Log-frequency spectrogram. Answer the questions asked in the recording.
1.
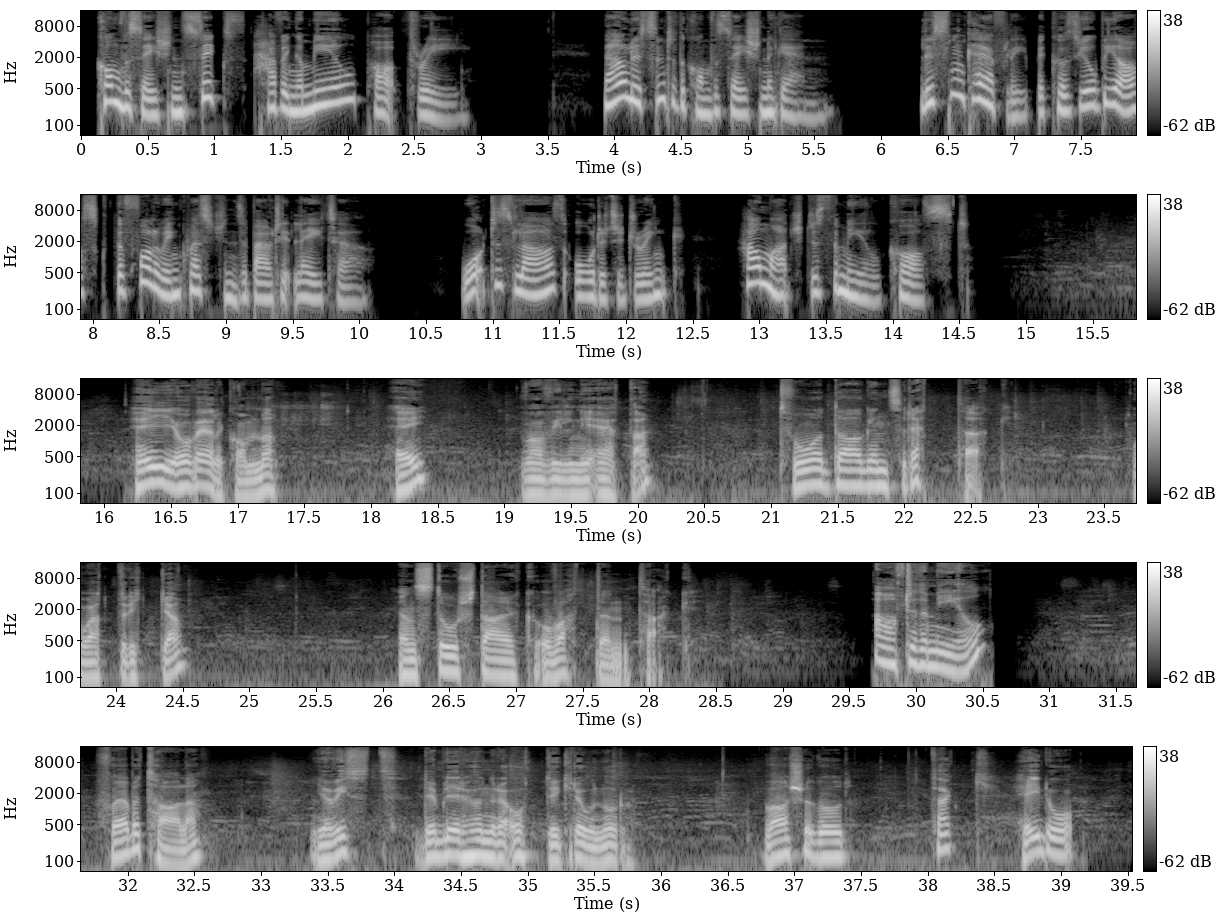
Lars ordered a large lager and water.
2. 180 kroner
